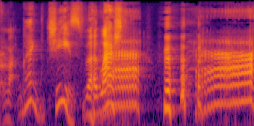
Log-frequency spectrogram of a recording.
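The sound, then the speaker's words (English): A man's voice imitates a dog, letting out a quick run of loud barks and yelping whines that swoop up and down in pitch, with a growly edge and no other sounds. “You hear that bark? Let me hear it again.”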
